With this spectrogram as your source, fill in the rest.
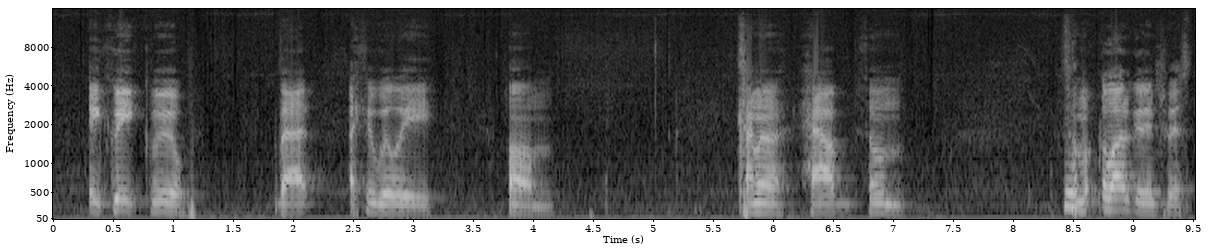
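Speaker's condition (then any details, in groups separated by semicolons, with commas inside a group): Down syndrome; 32 years old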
